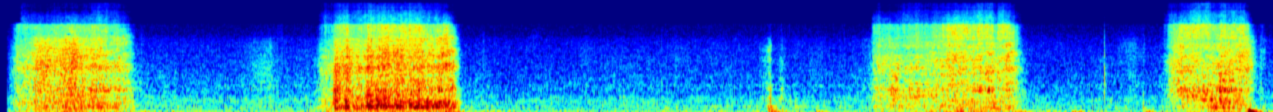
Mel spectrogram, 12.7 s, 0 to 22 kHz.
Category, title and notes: Sound effects > Objects / House appliances
4 strokes on a fabric desk mat
A soft, textured fabric sound similar to a stroke or swipe across a large desk mat. The surface is slightly rough, made of woven polyester or microfiber, and produces a gentle brushing or dragging noise when touched or moved against. The sound feels dry, close, and intimate — like a slow motion of cloth being rubbed or drawn across a desk surface.
polyester, rub, fabric, friction, dry, desk, close-up, microfiber, drag, brushing, soft, scratch, stroke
